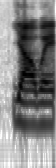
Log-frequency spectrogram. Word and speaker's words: Yahweh: Apparently, in Hebrew, there is no true J sound. That's a little bit more of an English or Germanic sound. If we're trying to stay as close as possible to the Hebrew pronunciation, Yahweh is our best guess.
